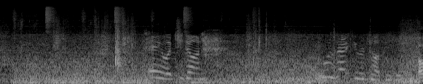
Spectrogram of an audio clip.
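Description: City street sound: the steady low noise of passing traffic, with brief snatches of voices talking twice and a few sharp clicks.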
